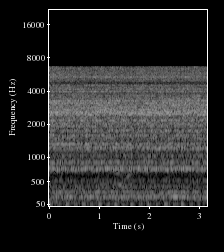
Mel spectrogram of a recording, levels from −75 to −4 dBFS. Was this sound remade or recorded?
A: recorded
